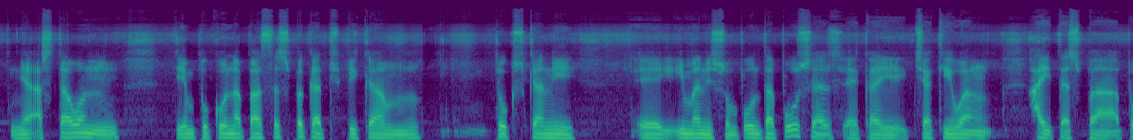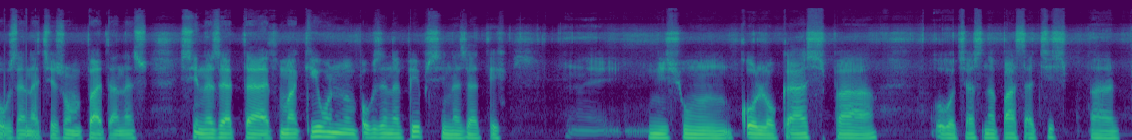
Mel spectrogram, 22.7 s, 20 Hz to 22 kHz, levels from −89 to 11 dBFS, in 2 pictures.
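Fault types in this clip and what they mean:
Processor overload crackle: missed deadlines skip roughly ten buffers of about 3 ms, giving gritty tearing; the waveform shows hard-edged gaps and the spectrogram shows thin vertical broadband streaks.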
